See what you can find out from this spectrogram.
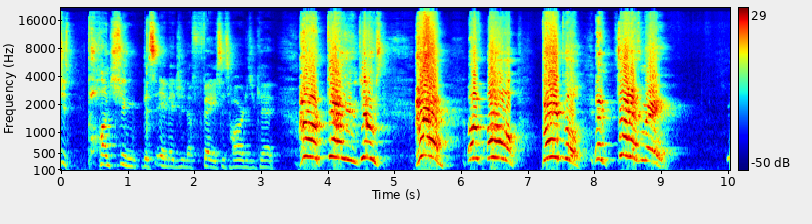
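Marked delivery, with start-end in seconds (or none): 3.6-10.0 high, slow bellow in bursts; furious scream. Acted. Barbarian pummeling an impostor of his mentor, screaming in outrage. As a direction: roar it out word by punched word. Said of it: "begins screaming".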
